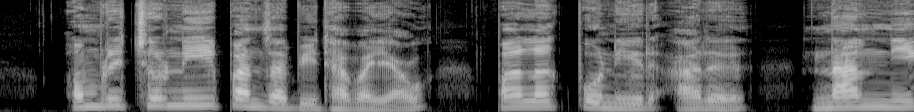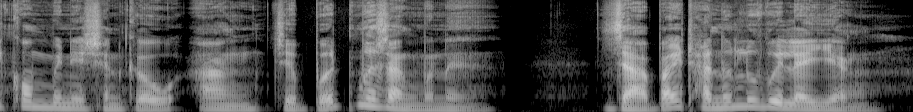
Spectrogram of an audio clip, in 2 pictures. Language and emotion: Bodo, happy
